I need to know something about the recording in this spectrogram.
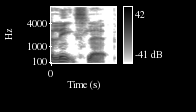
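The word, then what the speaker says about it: Leixlip: But Connor, it's interesting, just going back to Lexlip, which I think I'm pronouncing correctly now.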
